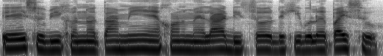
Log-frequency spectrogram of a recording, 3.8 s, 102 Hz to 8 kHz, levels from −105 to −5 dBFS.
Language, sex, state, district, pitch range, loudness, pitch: Assamese, male, Assam, Sonitpur, 160-170 Hz, -14 LUFS, 165 Hz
